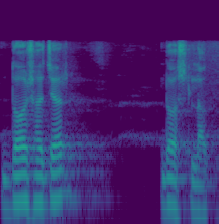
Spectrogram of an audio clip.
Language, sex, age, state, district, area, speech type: Bengali, male, 18-30, West Bengal, Jalpaiguri, rural, spontaneous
